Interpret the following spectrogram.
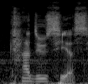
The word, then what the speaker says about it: caduceus: You know, I looked up the pronunciation of this. I had trouble with it, and Caduceus, yeah, I'm pretty sure that's what it was.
